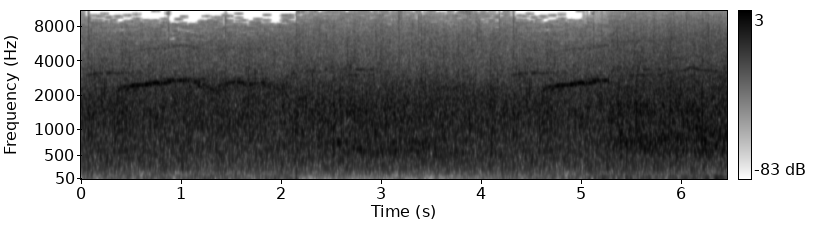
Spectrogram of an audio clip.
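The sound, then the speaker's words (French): Audience applause after a performer is introduced on stage, a dense, even wash of many hands clapping that stays steady and loud for the whole stretch, with no gaps or voices standing out. “quelles acclamations, quel succès, quelle œuvre!”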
